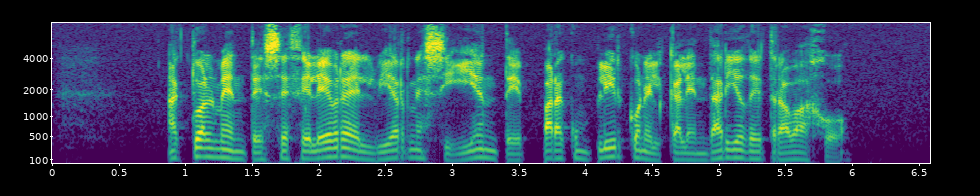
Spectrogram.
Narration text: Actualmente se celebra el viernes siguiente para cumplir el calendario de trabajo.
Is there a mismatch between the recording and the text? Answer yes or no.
yes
